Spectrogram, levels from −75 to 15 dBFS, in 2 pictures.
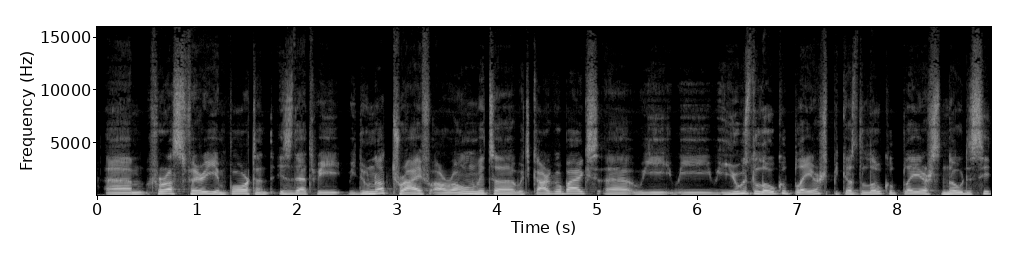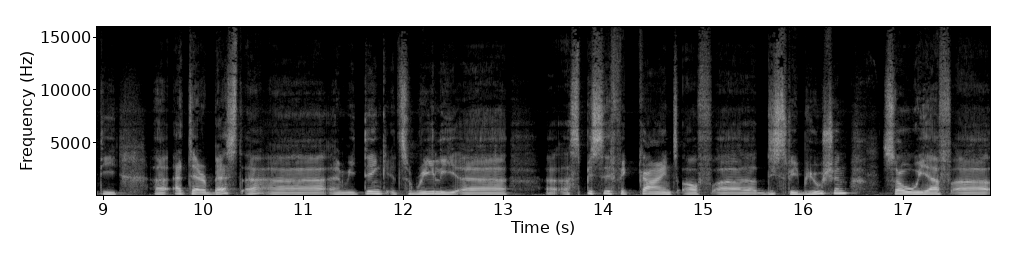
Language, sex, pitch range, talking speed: Dutch, male, 130-165 Hz, 185 wpm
